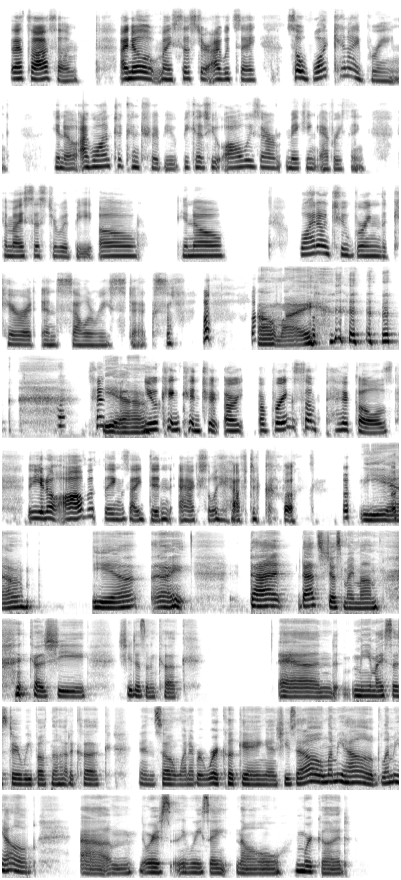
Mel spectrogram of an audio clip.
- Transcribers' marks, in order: laugh; chuckle; laughing while speaking: "have to cook"; chuckle; tapping; chuckle
- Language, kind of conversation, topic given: English, unstructured, Which family meals and recipes have stayed with you, and what traditions do you still share?
- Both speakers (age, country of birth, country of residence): 30-34, United States, United States; 65-69, United States, United States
